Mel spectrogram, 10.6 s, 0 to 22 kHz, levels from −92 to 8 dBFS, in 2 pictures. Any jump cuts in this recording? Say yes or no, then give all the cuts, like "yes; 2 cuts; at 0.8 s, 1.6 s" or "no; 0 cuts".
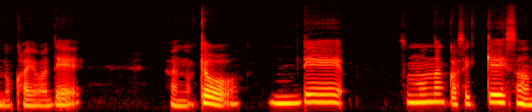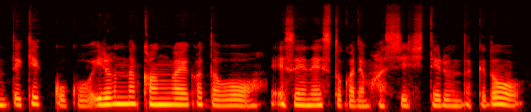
yes; 2 cuts; at 2.6 s, 8.0 s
